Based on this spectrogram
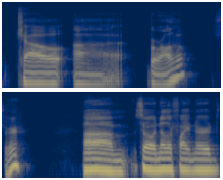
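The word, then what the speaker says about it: Caio Borralho: Ciao Borralho.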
